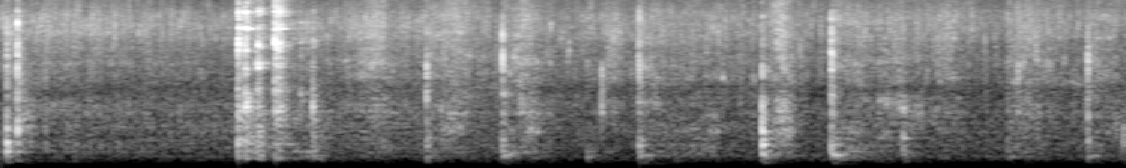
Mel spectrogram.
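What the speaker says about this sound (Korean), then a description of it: "이렇게 돌릴 수는 없으니까 흔들어 주세요" Penne in tomato sauce with olive oil is tossed in a shaken pan, making a soft wet sizzle broken by repeated clatters of pasta and metal as the pan is jostled, with no voice.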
